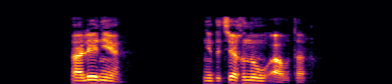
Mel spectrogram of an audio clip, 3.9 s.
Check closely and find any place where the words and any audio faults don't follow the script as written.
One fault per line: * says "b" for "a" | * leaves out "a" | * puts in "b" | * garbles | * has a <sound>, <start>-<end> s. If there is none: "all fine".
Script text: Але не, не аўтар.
* puts in "дацягнуў"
